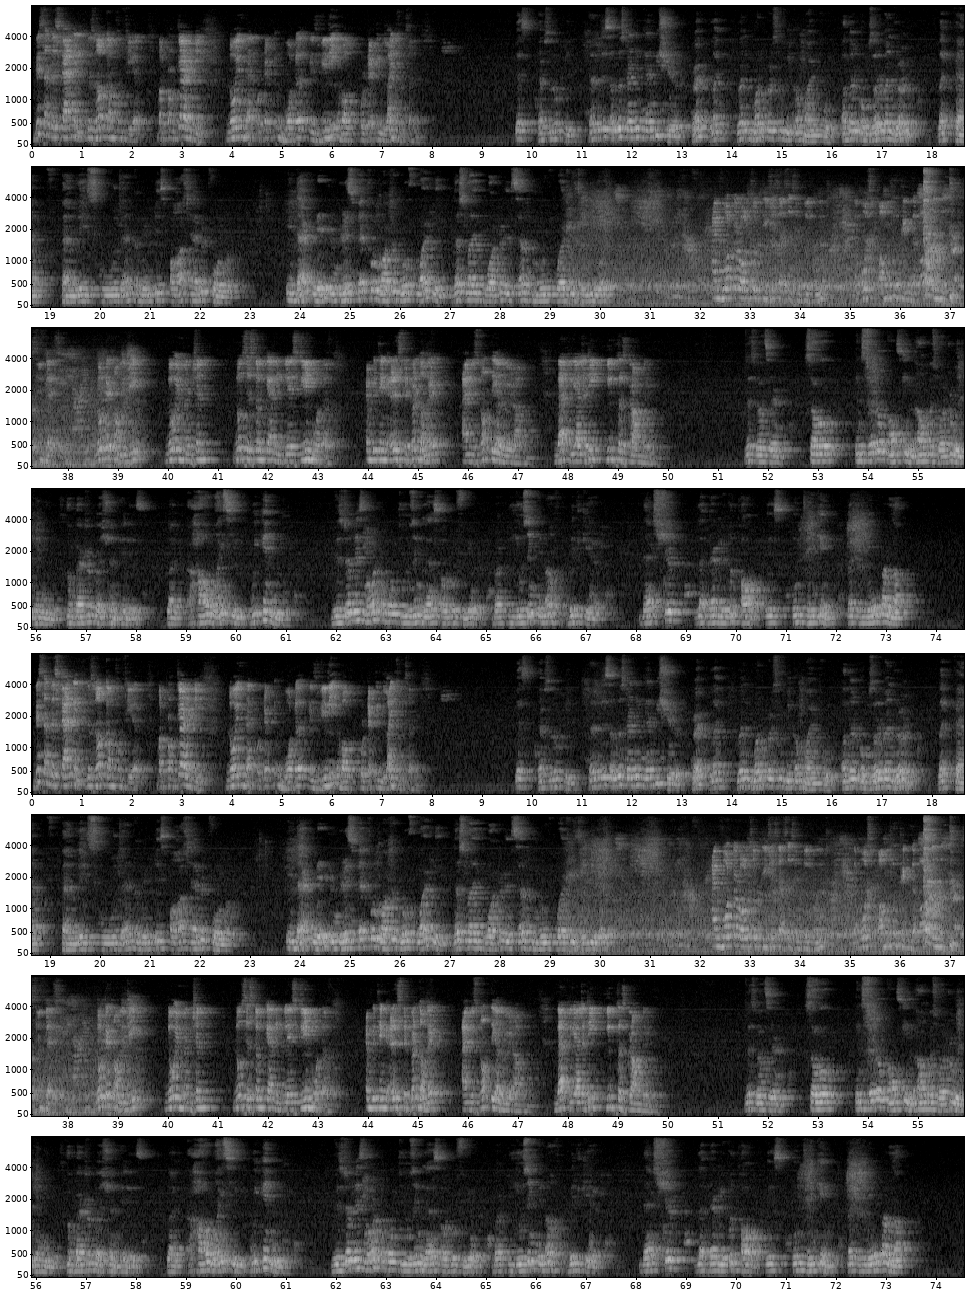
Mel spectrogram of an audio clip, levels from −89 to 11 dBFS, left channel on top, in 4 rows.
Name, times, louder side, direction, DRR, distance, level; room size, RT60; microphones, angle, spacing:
voice 1, 0.0-2.1 2.5-7.7 29.9-30.2 30.6-31.2 32.2-34.5 35.1-36.9 37.4-37.8 38.5-39.4 39.9-40.8 41.3-43.2 43.9-45.3 45.9-47.2 47.7-49.7 54.0-54.1 71.4-71.5 72.2-72.5, right 1 dB, 65° right, -2 dB, 0.6 m, -29 dB
voice 2, 9.7-10.8 11.1-13.8 14.1-17.6 18.1-18.8 19.2-22.6 23.7-30.2 36.4-37.2 51.5-52.3 52.7-53.3 53.7-58.1 58.6-61.1 61.9-67.3 68.0-68.8 69.1-72.0 72.2-73.2, equal, 10° left, -5 dB, 0.5 m, -27 dB
sound 1, 29.2-39.4, equal, 75° left, 0.8 m, -38 dB
2.5 x 2.0 x 3.1 m, 0.90 s
head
